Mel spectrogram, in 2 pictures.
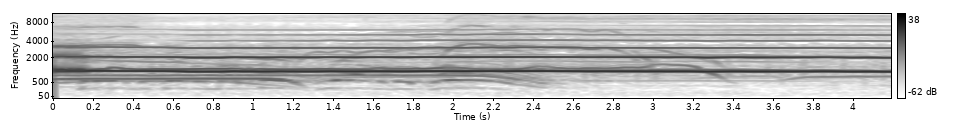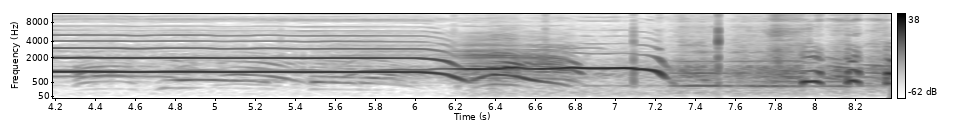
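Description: Car engine held at high revs during a burnout, a loud steady high-pitched drone for about six seconds. The revs then drop, rise briefly again and cut off about seven seconds in.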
